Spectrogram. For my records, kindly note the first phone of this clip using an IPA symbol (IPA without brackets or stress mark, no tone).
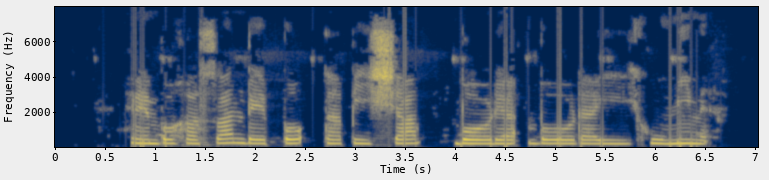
h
